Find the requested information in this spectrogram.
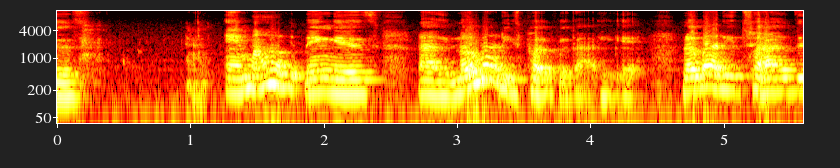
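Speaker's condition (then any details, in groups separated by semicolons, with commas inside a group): Cerebral palsy; from birth, left leg affected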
